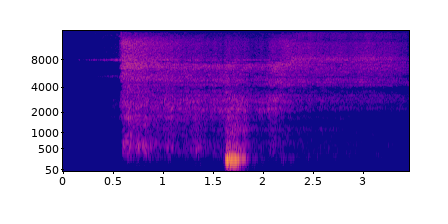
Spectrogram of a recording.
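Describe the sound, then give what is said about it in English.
Alternate nostril breathing during a breathing exercise: one long, faint, airy hiss of breath through the nose, drawn out over a few seconds with a brief stronger puff partway through. “Lock one nostril and inhale. Switch and exhale.”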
